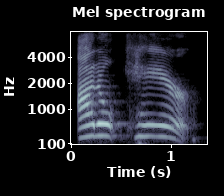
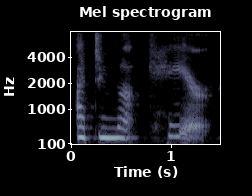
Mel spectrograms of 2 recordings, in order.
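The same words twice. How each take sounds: First: Said in the usual way. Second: I do not care said much softer; quiet. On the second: Real, not acted. Vlogger repeating she doesn't care, dropped quiet. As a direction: drop it to a near mutter.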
